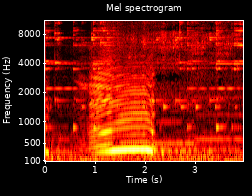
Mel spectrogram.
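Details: Cow being herded to the rice field, calling friends to the pen: a single loud, steady moo lasting about a second, rich in harmonics, with clanking cowbells before and after.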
